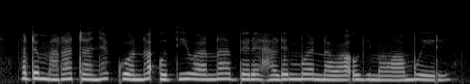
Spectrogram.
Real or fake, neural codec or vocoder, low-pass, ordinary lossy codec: fake; autoencoder, 48 kHz, 128 numbers a frame, DAC-VAE, trained on Japanese speech; 19.8 kHz; none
